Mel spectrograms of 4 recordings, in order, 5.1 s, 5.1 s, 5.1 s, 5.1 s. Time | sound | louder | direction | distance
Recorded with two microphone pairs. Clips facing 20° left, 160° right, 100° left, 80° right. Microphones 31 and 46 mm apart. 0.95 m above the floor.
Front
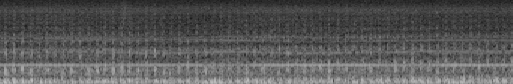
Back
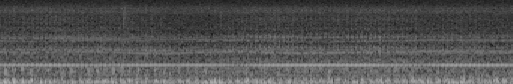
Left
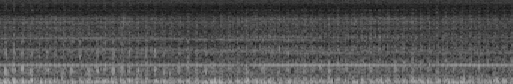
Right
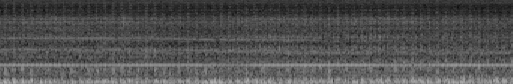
0.0 | a helicopter | front 4 dB, left 3 dB | 50° left | ?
